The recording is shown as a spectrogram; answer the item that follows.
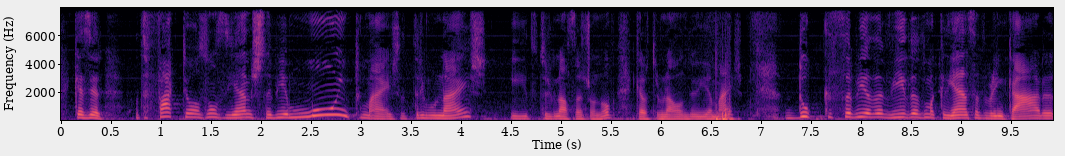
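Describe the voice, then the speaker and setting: The speech moves at a moderate pace with very wide swings in pitch. Background noise is noticeable. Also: woman. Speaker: sign language interpreter and author. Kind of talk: TV interview.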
